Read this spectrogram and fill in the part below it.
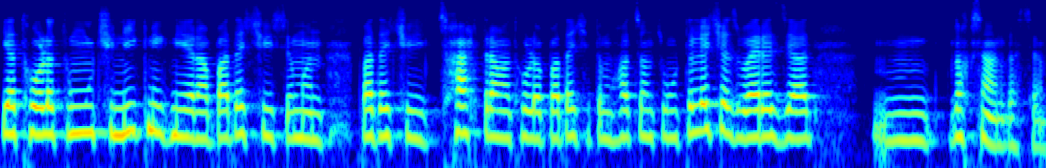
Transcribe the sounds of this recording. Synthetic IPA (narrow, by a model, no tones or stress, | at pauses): jat̪ʰoːɽat͡sũːt͡ʃʰinikniːkneːɾãːpɐt̪ɐt͡ʃʰisimɐnpɐt̪ɐt͡ʃʰit͡sʰaʈʰt̪ɾamɐt̪ʰoːɽapɐt̪ɐt͡ʃʰit̪umɦɐt͡sɐnt͡sũːt̪ilet͡ʃʰisʋɐjɾɐzjaːd̪ | nɐksaːnɡɐt͡sʰɐ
